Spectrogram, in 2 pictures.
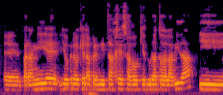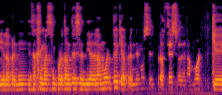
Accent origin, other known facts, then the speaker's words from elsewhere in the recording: South India, India; Y entonces yo donde crecí fue en India, en un monasterio en el sur, desde los 6 años que me ingresaron en el monasterio, y ahí estuve hasta los 18 años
